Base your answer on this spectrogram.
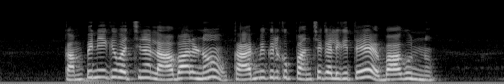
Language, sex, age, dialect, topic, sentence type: Telugu, female, 18-24, Utterandhra, banking, statement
